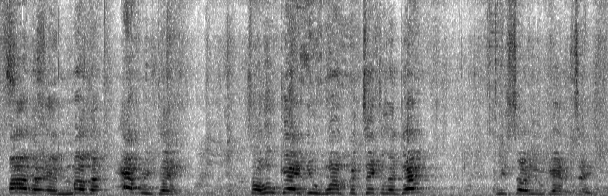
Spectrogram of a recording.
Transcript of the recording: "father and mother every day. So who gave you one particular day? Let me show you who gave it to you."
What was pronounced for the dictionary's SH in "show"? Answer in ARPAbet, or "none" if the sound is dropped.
S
